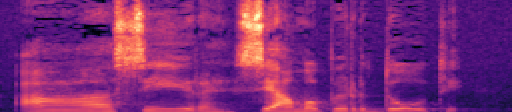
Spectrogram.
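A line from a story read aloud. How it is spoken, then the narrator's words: Despairing exclamation. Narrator (Italian): battendosi il volto, esclamò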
